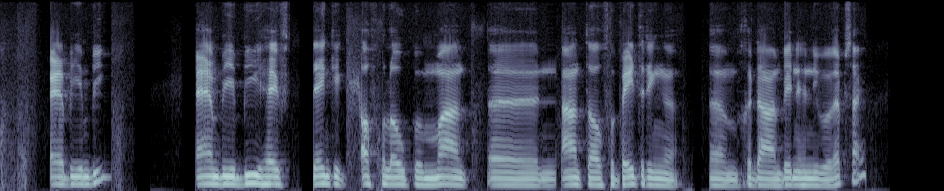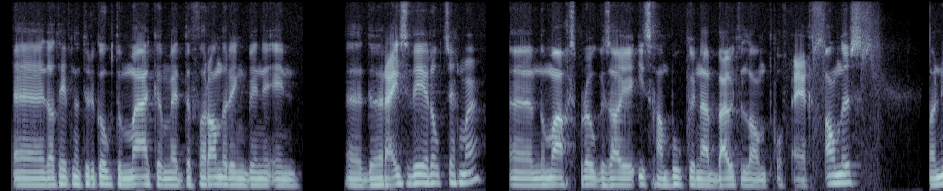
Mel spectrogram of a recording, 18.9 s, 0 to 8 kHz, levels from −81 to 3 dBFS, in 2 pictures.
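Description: From the start to 7.09 s, just before "gedaan binnen hun nieuwe", the speech is chopped by the voice detector, likely toggling transmission on and off. About 2.3 s of quiet syllables and word edges get swapped for synthetic fill, so the speech sounds choppy.

Then comes comfort noise in place of the background from 8.65 to 9.55 s, between "gedaan binnen hun nieuwe" and "dat heeft natuurlijk ook". The sender likely stopped transmitting, and the receiver patched in flat, featureless noise about 12 dB quieter than the real room. Again at 12.46 to 12.88 s the background drops out, this time about 25 dB down.

After "reiswereld zeg maar", from 14.29 to 18.73 s, the voice-detector chopping returns, with about 1.2 s replaced, likely by the same switching, giving the same stuttering speech edges. Throughout, the call path audibly tops out at 8 kHz, which fits a G.722 wideband codec.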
